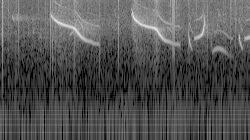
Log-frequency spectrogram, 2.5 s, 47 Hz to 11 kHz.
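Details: Northern Cardinal in a 1954 Cornell recording made on a morning bird walk. Two long, clear whistles slide steeply from high to low pitch, followed by short rising chips.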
